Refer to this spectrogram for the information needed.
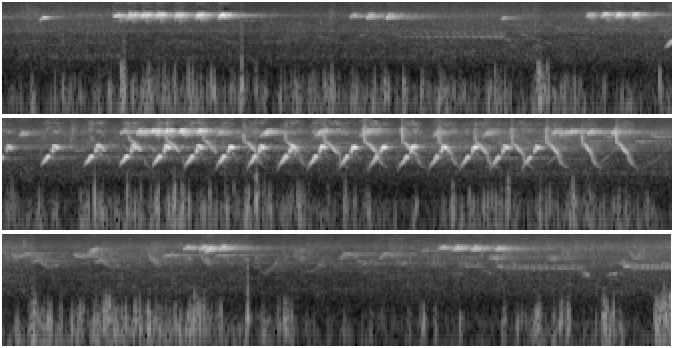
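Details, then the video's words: Northern cardinal delivering a rapid, evenly spaced series of short doubled whistled notes lasting about two seconds, amid constant low rumbling background noise and high thin chirps of other birds. "Cantoria do Cardeal Vermelho"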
